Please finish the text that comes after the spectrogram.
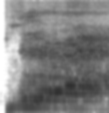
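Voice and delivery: high shouted whoop; distant cheer. Retold or imitated. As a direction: whoop like troops cheering far below. Cheer heard down elevator shaft.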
